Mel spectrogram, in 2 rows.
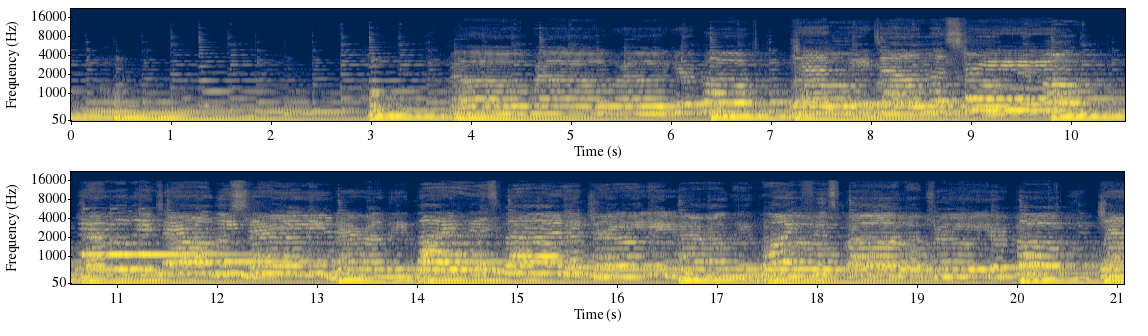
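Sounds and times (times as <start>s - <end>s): light song with singing: 3.7s - 21.0s
steady bass line: 9.8s - 19.2s.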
